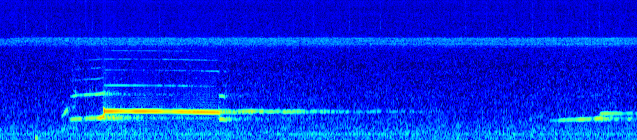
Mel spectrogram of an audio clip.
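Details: Loons of a calling pair at night on Washington Pond, Maine: a long sustained wail rising and then falling away, with a softer answering note near the end.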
